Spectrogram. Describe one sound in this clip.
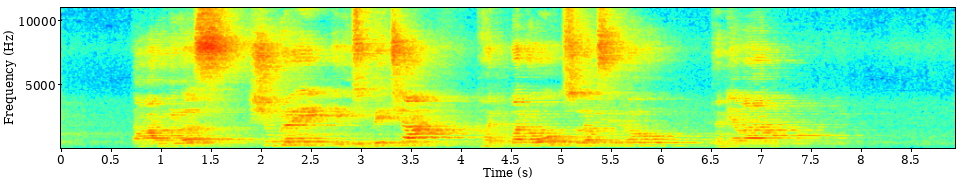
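A young woman speaks clearly and calmly, close by.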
